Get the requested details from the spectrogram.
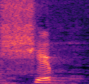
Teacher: The sound articulated when the blade of the tongue approaches or touches the alveolar ridge, and the main body of the tongue approach the hard palate in the mouth. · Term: palato-alveolar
